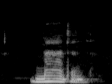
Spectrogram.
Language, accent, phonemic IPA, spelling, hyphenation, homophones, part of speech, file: English, Southern England, /ˈmæd.(ə̯)n̩/, madden, mad‧den, Madden, verb, LL-Q1860 (eng)-madden.wav
- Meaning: 1. To make angry 2. To make insane; to inflame with passion 3. To become furious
